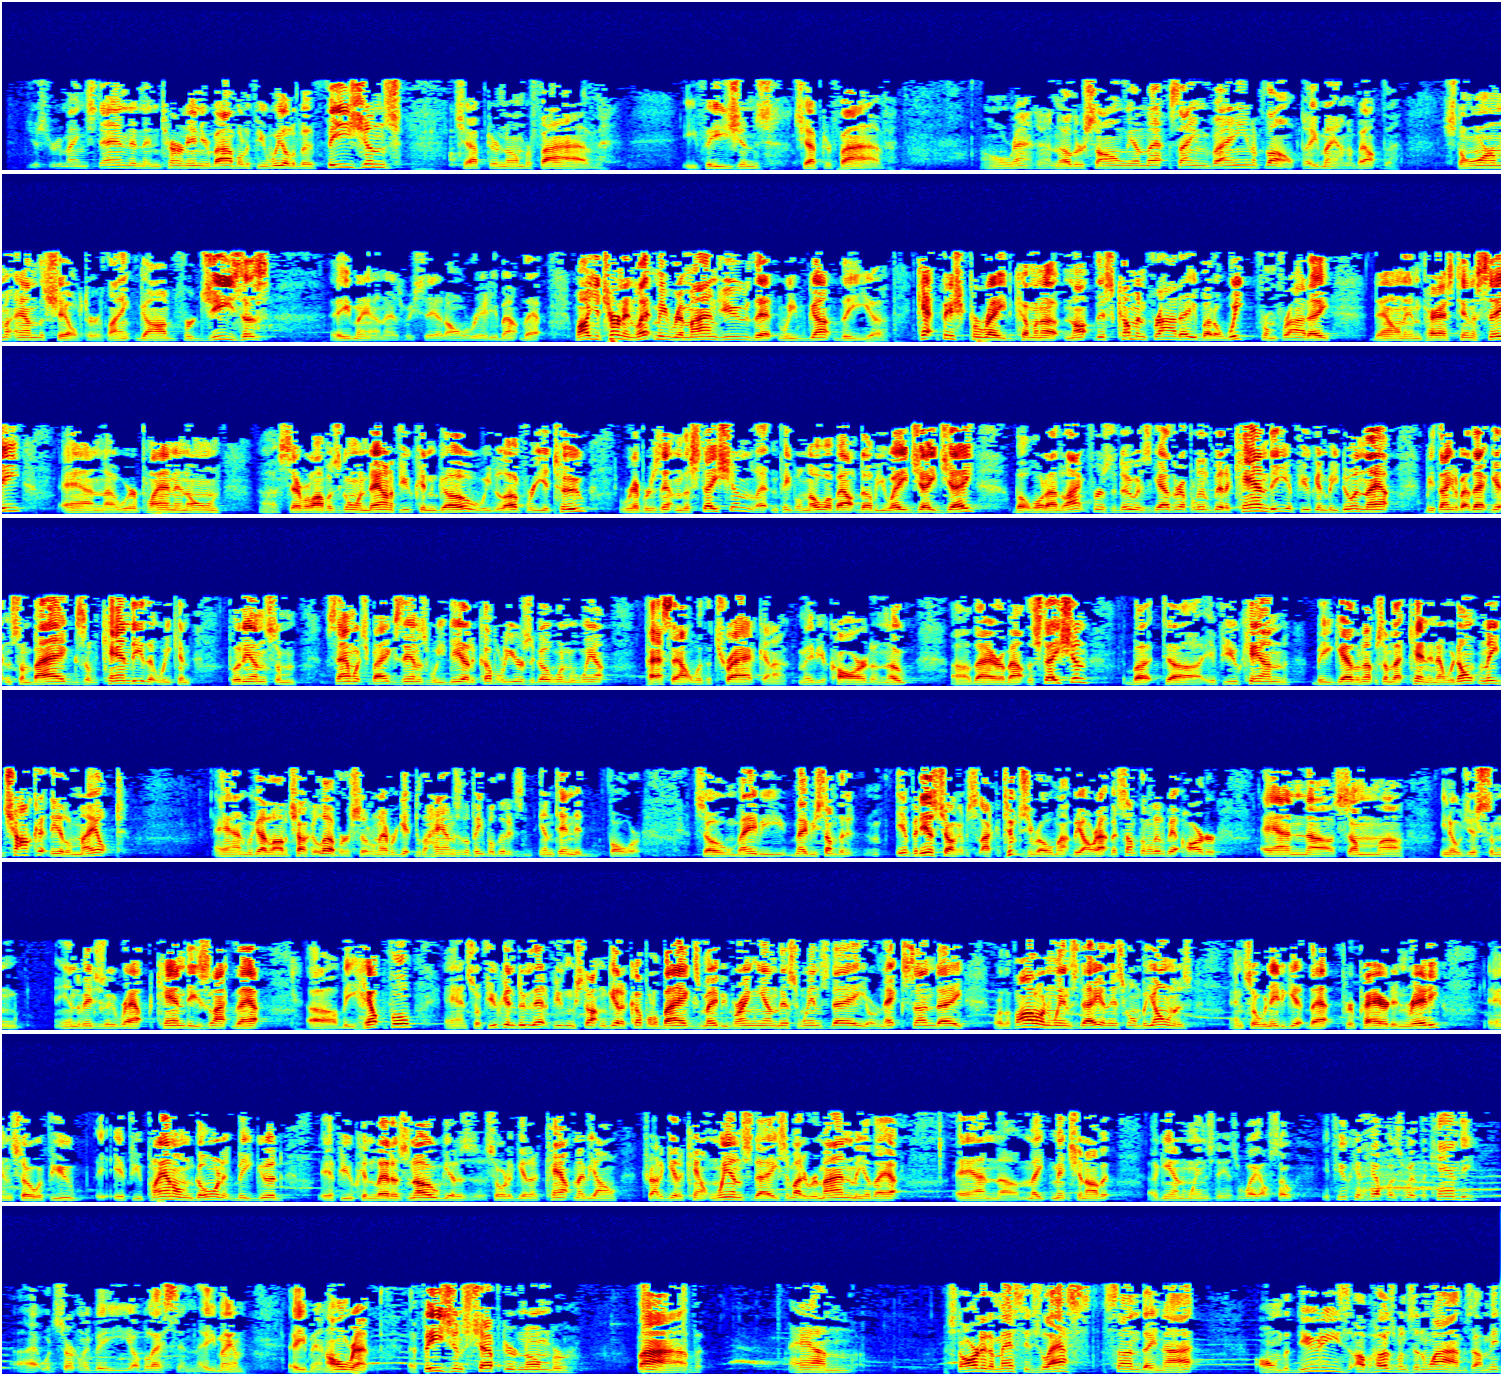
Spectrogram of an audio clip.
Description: Service: Sunday Evening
